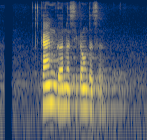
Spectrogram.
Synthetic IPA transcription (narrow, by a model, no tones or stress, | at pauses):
kamɡʌrnʌsikaw̃d̪ʌt͡sʰʌ̰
